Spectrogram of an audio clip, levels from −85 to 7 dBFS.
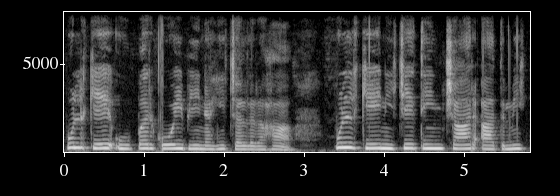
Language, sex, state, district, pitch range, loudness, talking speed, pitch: Hindi, female, Himachal Pradesh, Shimla, 205-240 Hz, -14 LUFS, 145 wpm, 225 Hz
